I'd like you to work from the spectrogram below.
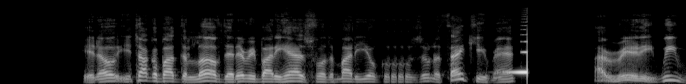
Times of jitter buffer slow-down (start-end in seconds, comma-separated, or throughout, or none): none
